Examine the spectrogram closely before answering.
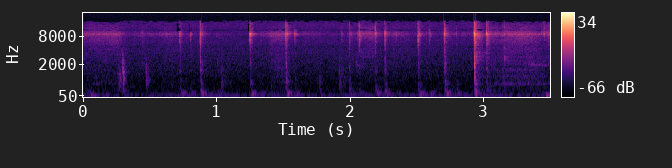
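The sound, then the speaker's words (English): Typing a search on a computer keyboard: a steady run of many quick, light key clicks with a few sharper, louder strokes and no voices. “Let's look that up. I'm just going to type in fastback.”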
